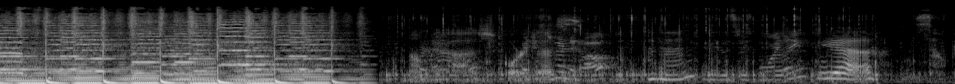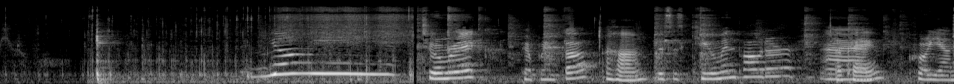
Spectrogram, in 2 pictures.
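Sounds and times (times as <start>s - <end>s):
background music: 0.0s - 3.8s.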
